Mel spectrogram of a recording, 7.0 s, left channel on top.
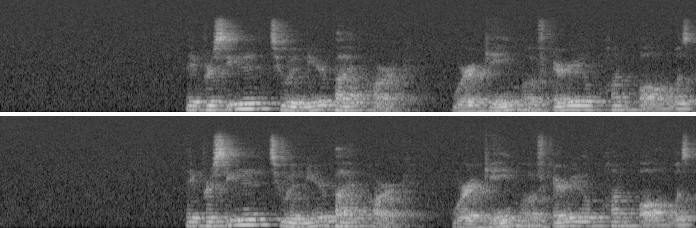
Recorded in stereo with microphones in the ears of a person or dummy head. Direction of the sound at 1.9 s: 30° right (ahead or behind).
